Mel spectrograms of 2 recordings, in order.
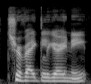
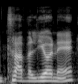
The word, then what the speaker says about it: Travaglione: So my name's Travaglione, or in Italian, Travaglione.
